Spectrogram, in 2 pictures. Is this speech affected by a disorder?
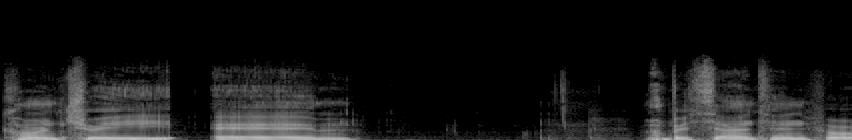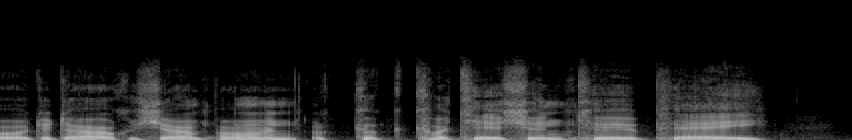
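Yes: Down syndrome; congenital, lifelong.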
